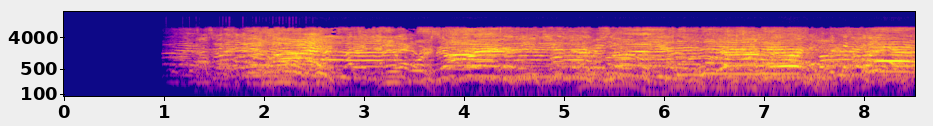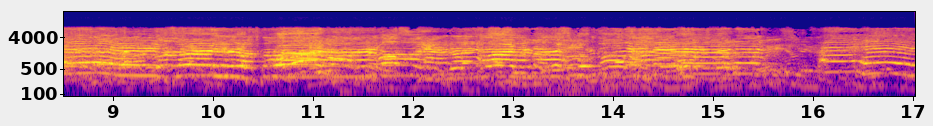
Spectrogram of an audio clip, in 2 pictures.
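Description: A crowd of men and women shout questions over each other close by.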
